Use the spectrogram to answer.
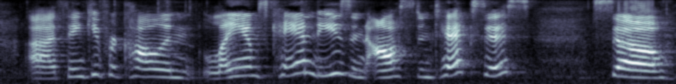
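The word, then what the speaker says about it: Lammes: and it said uh thank you for calling Lamb's candies in Austin Texas so that's a really poor accent from the South but yes Lamb's candies is how you do pronounce that and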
